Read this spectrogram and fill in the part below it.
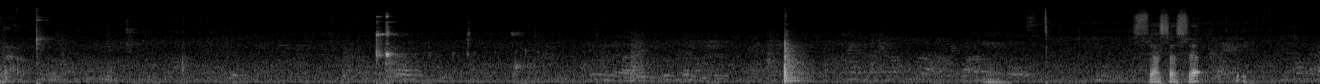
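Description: Food sizzles on a hot pan.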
